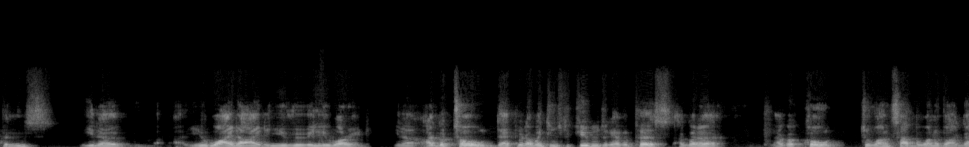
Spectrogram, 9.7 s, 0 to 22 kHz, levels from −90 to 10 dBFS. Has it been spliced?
yes; 1 cut; at 4.2 s

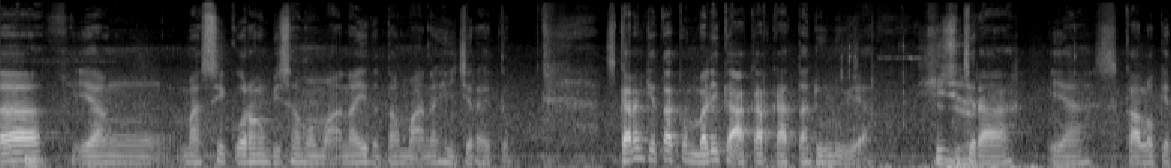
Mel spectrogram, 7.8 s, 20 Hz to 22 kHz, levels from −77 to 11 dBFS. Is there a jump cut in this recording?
no; 0 cuts

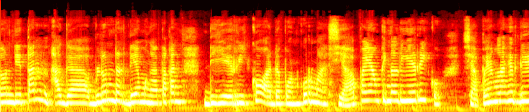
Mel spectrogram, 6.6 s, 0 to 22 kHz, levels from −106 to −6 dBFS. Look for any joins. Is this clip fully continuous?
yes; 0 cuts

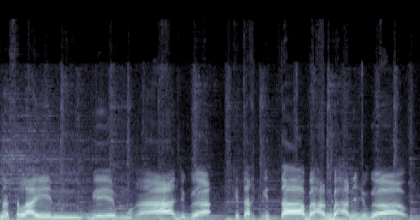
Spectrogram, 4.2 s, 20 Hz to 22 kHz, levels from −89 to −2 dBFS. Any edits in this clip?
yes; 1 cut; at 2.3 s

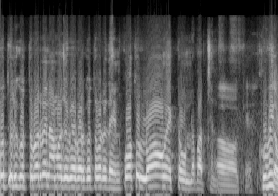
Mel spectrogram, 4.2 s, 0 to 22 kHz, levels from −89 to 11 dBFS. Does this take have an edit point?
no; 0 cuts

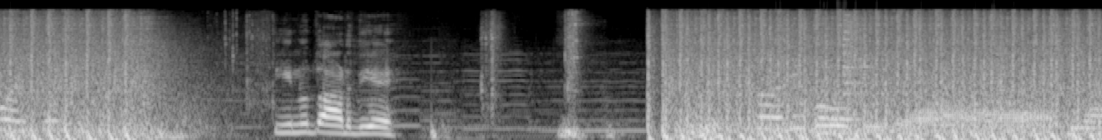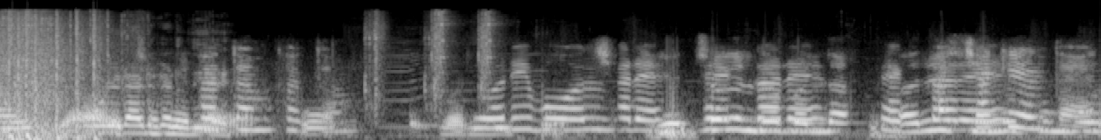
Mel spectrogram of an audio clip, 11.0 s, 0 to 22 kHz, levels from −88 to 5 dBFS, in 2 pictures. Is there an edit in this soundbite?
yes; 1 cut; at 8.6 s

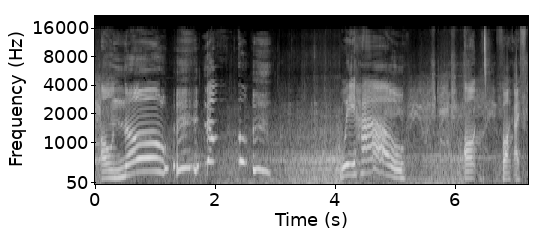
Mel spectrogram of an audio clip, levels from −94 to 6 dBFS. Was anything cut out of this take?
no; 0 cuts

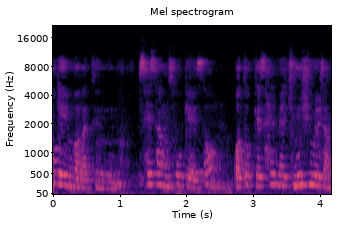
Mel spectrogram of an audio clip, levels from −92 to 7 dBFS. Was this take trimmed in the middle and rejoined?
no; 0 cuts

